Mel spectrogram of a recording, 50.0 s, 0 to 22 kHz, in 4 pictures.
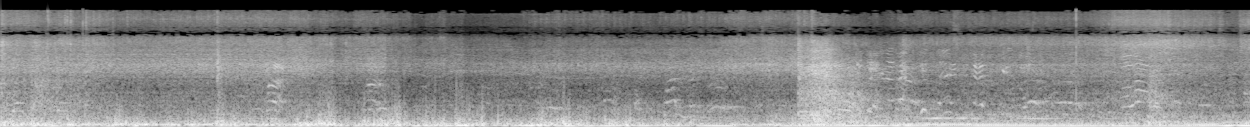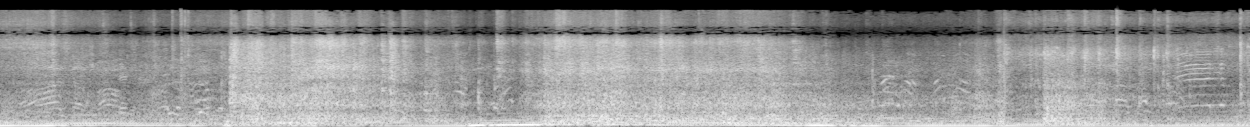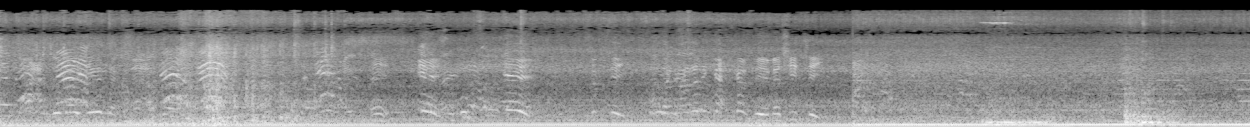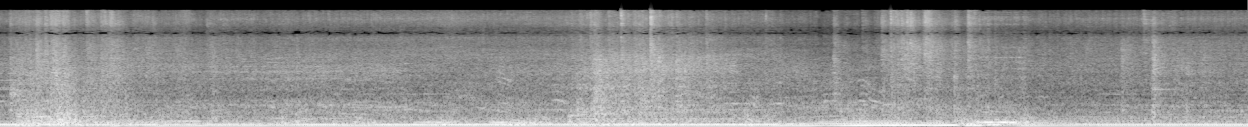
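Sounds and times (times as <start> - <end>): wood metal and brick crashing: 0.0 - 1.3, 11.2 - 29.4, 36.0 - 49.9
diesel engine running: 0.0 - 49.9
voices talking: 0.0 - 49.9.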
